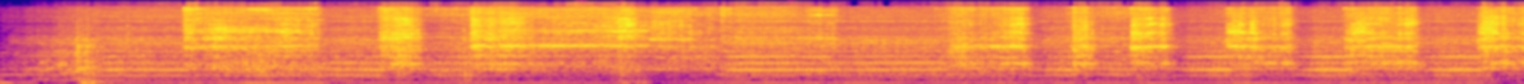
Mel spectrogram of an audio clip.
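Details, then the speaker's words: Bandsaw after repair, wheel knocked back onto its bearing and running true, belt holding: steady motor hum under a rasping cut through old oak flooring, no slipping or bogging; saw works properly. "all right she works I'm glad I can fix it it'll be good tool to use"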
